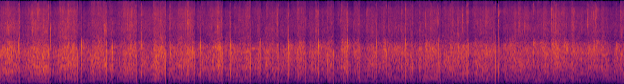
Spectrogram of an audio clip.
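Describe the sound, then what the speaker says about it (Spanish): Sustained audience applause in a studio setting, dense and even throughout, moderately loud and unbroken, with no talk over it. "Un aplauso para Jaime Belolio."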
